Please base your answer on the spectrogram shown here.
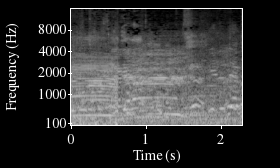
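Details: Sahiwal bull calves at the start of the Ambari cattle market in Dinajpur, 6 January 2024: a long, steady, low droning moo held through the whole moment, layered with the chatter of buyers and sellers in a busy market crowd.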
